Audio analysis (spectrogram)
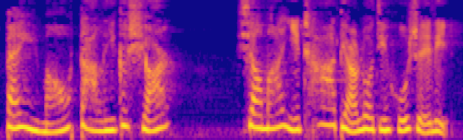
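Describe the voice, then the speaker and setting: Woman storyteller, children's story, high voice, very lively intonation. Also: moderate pace, breathy edge. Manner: expressive, animated storytelling. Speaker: narrator.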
